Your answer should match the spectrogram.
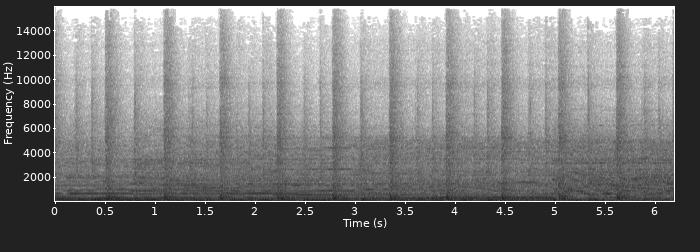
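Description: Live oi/streetpunk band playing an instrumental passage without singing: distorted electric guitar chords and bass over drums with a steady beat of cymbal crashes.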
